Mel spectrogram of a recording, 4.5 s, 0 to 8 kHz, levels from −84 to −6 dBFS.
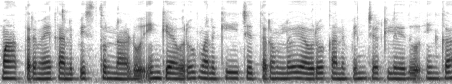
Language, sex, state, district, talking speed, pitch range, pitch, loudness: Telugu, female, Telangana, Nalgonda, 80 wpm, 195-205 Hz, 200 Hz, -19 LUFS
